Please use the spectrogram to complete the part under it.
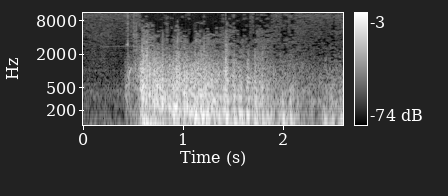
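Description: Rumbling thunder effect from the Dreams game on PS4 swells in abruptly after a quiet start, then rolls on loud and broad before slowly easing off, with no one speaking.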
